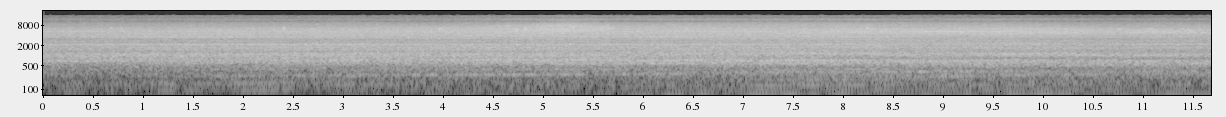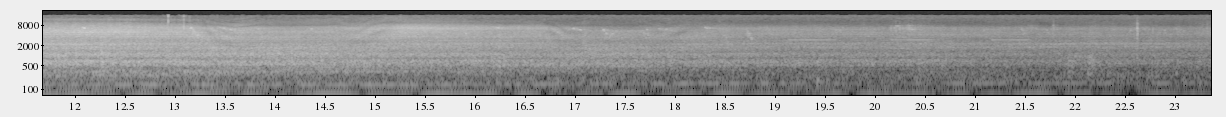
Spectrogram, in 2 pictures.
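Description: Train pulling away from the station, its running noise loud at first, then fading steadily as it moves off into the distance.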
